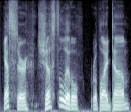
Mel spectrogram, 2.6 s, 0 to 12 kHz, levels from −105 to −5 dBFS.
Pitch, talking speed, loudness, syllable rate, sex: 120 Hz, 135 wpm, -16 LUFS, 4.3 syllables/s, male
